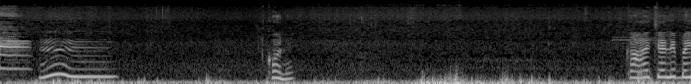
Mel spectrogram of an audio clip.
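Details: Indian ringneck parrot uttering scattered speech-like sounds: an arched syllable at the start, a sharp falling note midway, and a quick pair of syllables near the end, separated by quiet stretches with low rustling noise.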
